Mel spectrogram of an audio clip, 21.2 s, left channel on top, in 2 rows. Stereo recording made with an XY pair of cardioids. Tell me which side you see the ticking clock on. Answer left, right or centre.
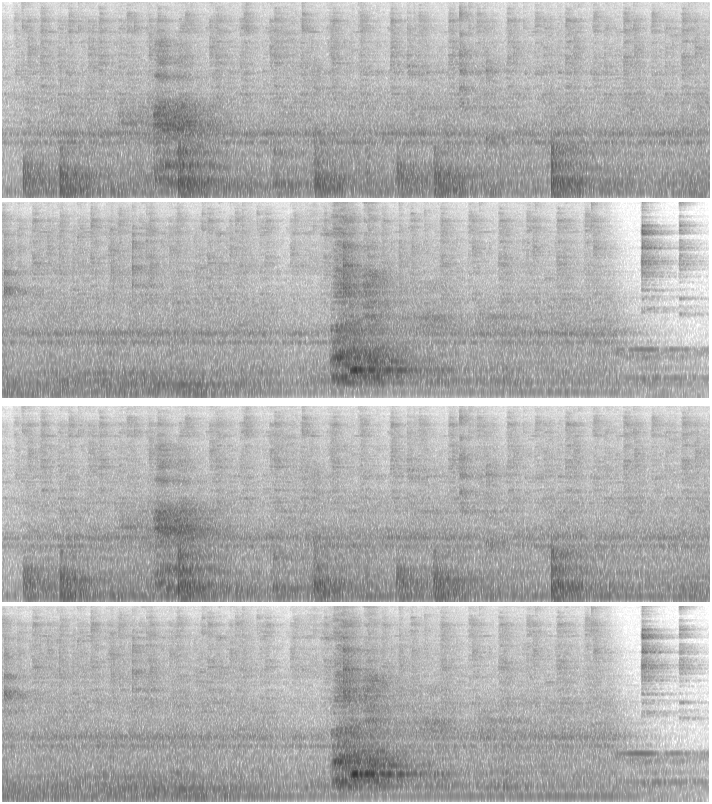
centre.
